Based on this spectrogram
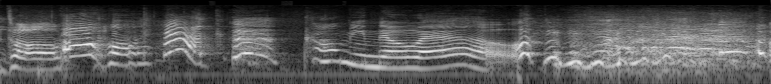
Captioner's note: laughs; audience laughs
